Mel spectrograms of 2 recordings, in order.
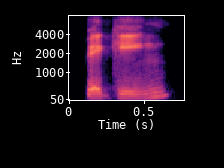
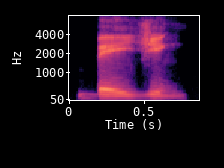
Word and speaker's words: Beijing: este sistema de traducción el Antiguo nombre de la capital china Pekín ahora ya no le ya no la tenemos que escribir de esa manera o pronunciar de esa manera si no Tendremos que mencionarla como Beijing se entiende la idea muchachos Entonces es la misma ciudad Solo que ya no debemos de llamar la Pekín sino ahora debemos de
